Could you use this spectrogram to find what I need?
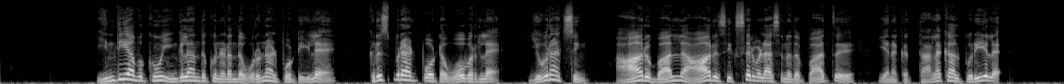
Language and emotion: Tamil, happy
